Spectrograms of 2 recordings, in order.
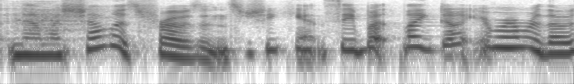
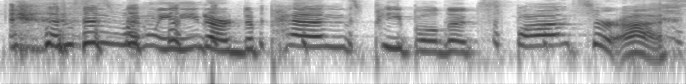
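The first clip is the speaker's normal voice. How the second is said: high, tearful laughing; laughing hard; 6 semitones higher than usual. Real, not acted. Host laughing so hard she can barely speak. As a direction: barely get the words out. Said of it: "I'm laughing so hard".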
